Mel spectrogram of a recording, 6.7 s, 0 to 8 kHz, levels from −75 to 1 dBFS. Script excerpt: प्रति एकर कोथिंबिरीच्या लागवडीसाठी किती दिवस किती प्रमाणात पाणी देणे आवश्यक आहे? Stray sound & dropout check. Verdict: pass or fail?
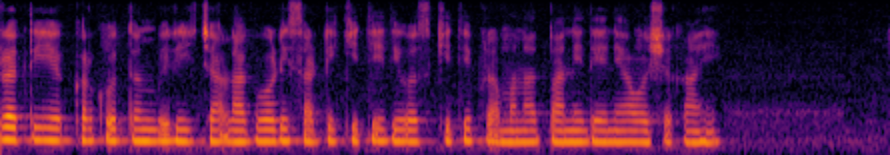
pass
